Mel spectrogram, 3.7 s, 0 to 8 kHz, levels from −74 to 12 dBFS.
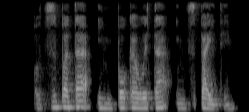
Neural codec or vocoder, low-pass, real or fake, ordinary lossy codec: none; 7.2 kHz; real; MP3, 64 kbps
